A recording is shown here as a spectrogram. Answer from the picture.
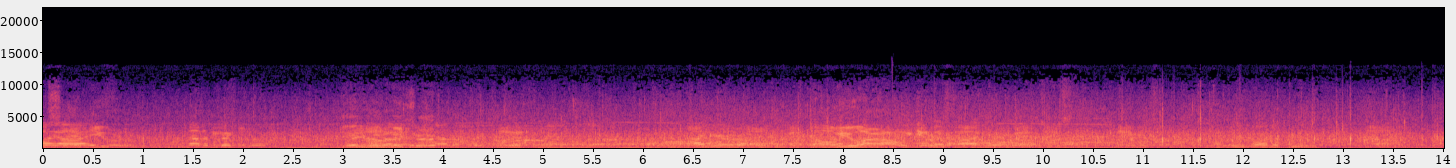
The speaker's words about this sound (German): Wir hören auch ganz deutlich den Applaus des Publikums. Es konnte das Ganze auf großem Bildschirm verfolgen und darauf war dann auch zu sehen, wie sich die beiden Männer fest umarmen.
